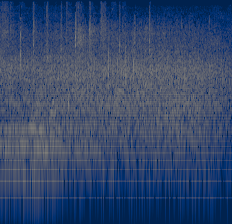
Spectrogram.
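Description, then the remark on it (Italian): A large audience applauds steadily for Orthodox and Catholic Christians of the Eastern churches, a dense wash of clapping that stays loud throughout and eases slightly toward the end, with faint crowd murmur mixed in. “E facciamo un applauso ai nostri fratelli ortodossi e cattolici delle chiese orientali.”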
